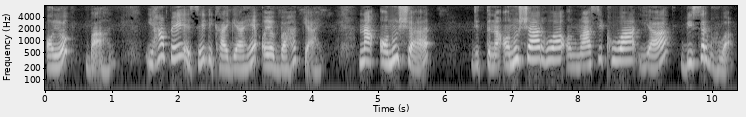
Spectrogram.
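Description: High, lively teacher woman. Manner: asks questions and answers them herself; mixes English words into Hindi. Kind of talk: recorded lesson.

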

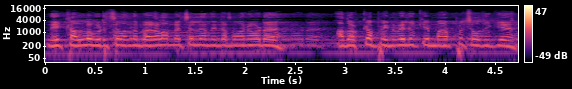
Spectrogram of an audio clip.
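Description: A man's voice: sits high, monotone, quick pace, vocal fry, in a large hall. A man leading a congregation in guided prayer, fervent and commanding, directing worshippers in a church over devotional music. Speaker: priest leading adoration prayer.

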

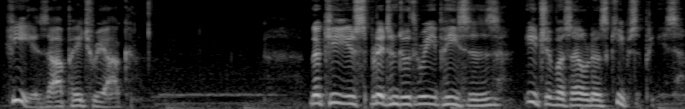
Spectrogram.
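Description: A man's voice: high-pitched, lively intonation, fairly bright tone, heavily acted. A man doing a solemn old rock elder. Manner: slow, formal old-man delivery. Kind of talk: reading game dialogue aloud in character.

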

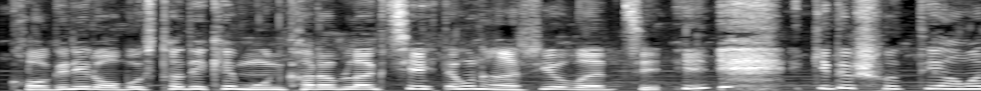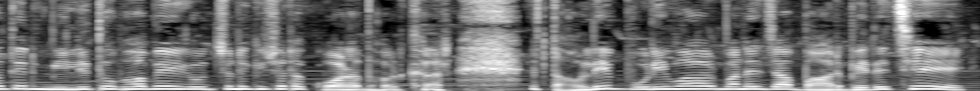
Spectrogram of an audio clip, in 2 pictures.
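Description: A man voicing an excitable village friend in a cartoon. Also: high voice, moderate pace, faint music behind, close to an everyday voice. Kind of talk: cartoon voice acting.

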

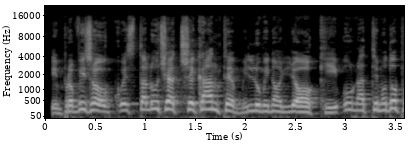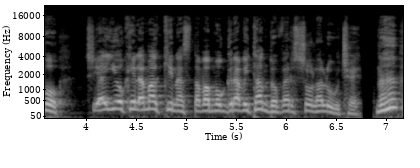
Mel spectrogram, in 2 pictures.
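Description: Expressive man narrating a story. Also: high-pitched, brisk, few pauses. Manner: expressive, dramatic. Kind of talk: first-person story narration.

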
